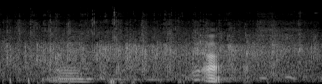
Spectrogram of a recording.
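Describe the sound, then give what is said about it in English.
A church audience claps steadily for a few seconds, a dense, even patter of many hands, with a couple of brief voices calling out over the applause, as a woman is brought up to speak. “give her a little round of applause.”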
